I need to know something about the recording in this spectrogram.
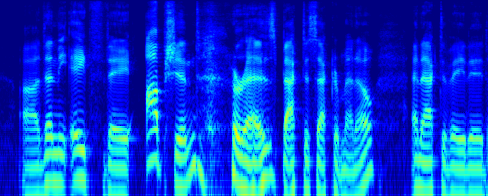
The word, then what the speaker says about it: Jerez: Do you pronounce his name Jerez or Jerez? I don't even know, actually. It's Jerez.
